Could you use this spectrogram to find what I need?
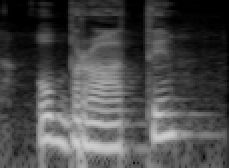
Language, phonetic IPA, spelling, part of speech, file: Ukrainian, [ɔˈbrate], обрати, verb, Uk-обрати.ogg
- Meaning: to elect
